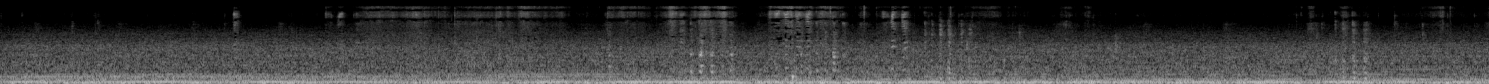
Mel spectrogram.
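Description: Nigerian Dwarf goats, a doe with her newborn kids, bleating a few times around the middle, over a steady low hum.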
